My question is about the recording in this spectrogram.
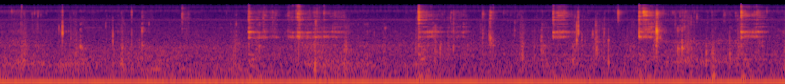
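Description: A metal fork scraping and clinking against a ceramic plate as potato salad is scooped up: about half a dozen short strokes, over a low steady hum.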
